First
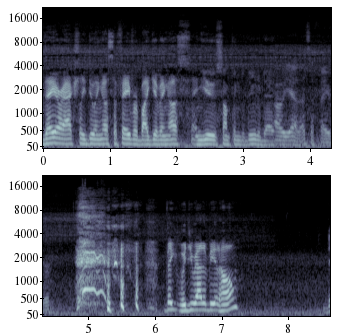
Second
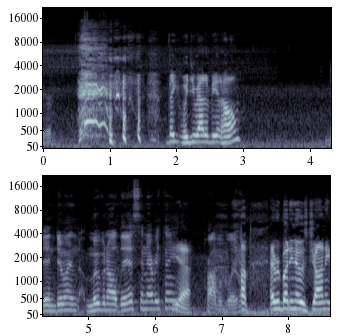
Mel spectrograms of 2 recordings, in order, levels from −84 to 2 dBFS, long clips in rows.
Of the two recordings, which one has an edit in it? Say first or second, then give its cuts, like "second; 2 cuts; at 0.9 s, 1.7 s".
second; 1 cut; at 7.3 s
